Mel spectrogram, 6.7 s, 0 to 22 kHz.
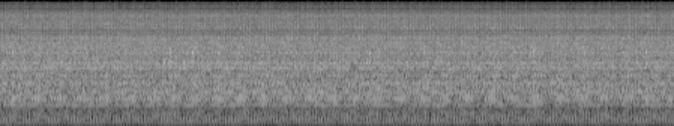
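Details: ETQ 2700-watt generator with brushless powerhead, found not running after years in storage: steady, even drone with no hunting, surging or misses at 100 watts over rated load, near 61 Hz and 118 volts; normal running under full load.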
